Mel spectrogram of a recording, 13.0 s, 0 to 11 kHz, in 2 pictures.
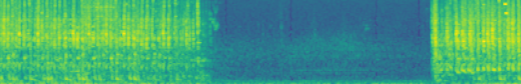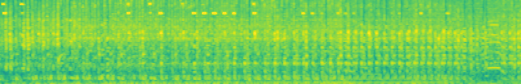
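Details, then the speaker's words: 1953 Mercedes 170D (W136) four-cylinder diesel, previously seized, first run after valve adjustment and new glow plugs: cranks, catches after a pause and settles into an even clattery idle; sounds healthy. "look at that that sounds pretty good"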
